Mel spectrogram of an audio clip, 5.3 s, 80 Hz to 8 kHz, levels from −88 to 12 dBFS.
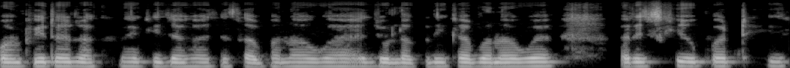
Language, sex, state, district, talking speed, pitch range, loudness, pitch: Hindi, male, Uttar Pradesh, Etah, 230 wpm, 130-140 Hz, -22 LUFS, 135 Hz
